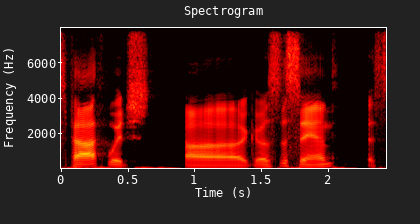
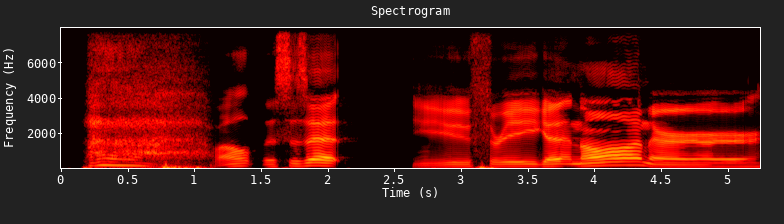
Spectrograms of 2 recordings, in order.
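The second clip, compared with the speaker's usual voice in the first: sigh, then the final "or" stretched out; 2 semitones higher than usual. Voicing a taxi driver who looks at the party and sighs: deadpan, sighing. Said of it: "then he sighs. He goes".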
